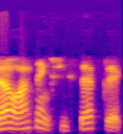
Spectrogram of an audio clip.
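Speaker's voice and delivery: ordinary talk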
